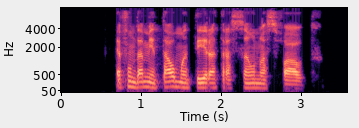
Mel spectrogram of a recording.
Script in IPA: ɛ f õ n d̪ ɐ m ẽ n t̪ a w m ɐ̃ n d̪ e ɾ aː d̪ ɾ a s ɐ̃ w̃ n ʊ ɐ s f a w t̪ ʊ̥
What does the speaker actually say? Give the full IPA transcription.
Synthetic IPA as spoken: ɛ f ũ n d̪ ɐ m ẽ n t̪ a w m ɐ̃ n t̪ e ɾ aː t̪ ɾ a s ɐ̃ w̃ n ʊ a s f a w t̪ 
